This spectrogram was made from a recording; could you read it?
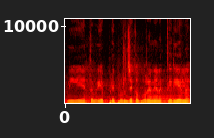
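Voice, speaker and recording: A woman playing a young, careless husband in an amateur church skit, talking loudly and pleading. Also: on the high side, completely flat delivery, a little fast, slight background noise, lightly acted. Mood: despairing. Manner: loud, exclaiming, pleading. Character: young careless husband, boastful then panicked. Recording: echoey hall with background music.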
